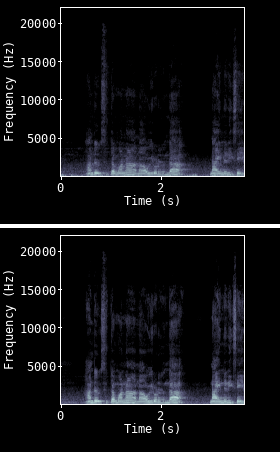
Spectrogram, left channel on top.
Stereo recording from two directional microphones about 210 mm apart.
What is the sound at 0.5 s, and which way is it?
Speech, 40° right (ahead or behind).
